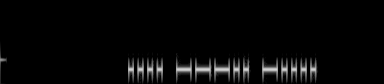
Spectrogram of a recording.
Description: Morse code, heard as a keyed tone, about 25 wpm, 700 Hz. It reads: H86
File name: Three Letter-Number Combinations - 25wpm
